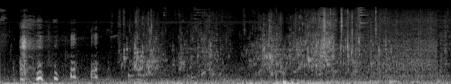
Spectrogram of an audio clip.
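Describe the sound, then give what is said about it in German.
Someone climbs into a small boat on the water at La Boquilla, a fishing village at the northernmost point of Cartagena, Colombia: a few knocks and thumps against the hull at first, then steady sloshing and splashing water around the boat. “So, jetzt bin ich hier gerade in ein Boot eingestiegen, und zwar in La Boquilla,”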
